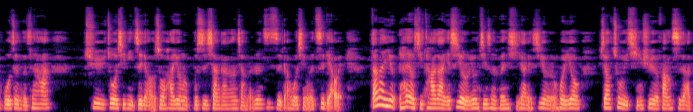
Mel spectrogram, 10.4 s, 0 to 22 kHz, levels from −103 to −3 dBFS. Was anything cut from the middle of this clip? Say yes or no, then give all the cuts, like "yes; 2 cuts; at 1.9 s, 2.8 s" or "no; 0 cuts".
no; 0 cuts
